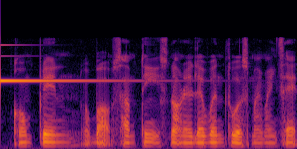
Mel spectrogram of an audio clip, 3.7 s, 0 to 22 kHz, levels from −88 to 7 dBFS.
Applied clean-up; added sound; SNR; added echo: none; Marimba, xylophone; 0 dB; none.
